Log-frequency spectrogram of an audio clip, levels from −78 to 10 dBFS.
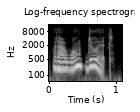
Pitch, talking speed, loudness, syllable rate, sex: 210 Hz, 270 wpm, -14 LUFS, 5.3 syllables/s, female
